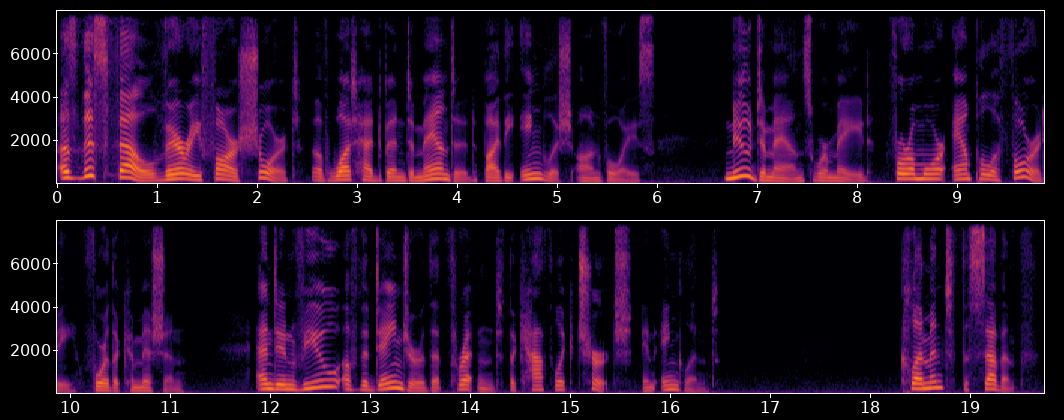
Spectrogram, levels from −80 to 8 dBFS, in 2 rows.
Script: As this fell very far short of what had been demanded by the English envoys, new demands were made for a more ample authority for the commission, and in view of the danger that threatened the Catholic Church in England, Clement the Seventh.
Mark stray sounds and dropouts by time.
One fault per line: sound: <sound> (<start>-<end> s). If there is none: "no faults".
no faults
